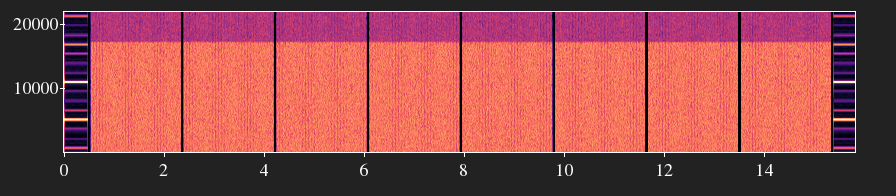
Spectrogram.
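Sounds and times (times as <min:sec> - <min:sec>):
OFDM signal: 0:00.0 - 0:15.8.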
